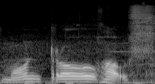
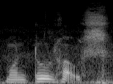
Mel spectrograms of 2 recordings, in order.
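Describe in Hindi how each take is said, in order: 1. नाम 'tro' ध्वनि पर खत्म होता है। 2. नाम 'toor' ध्वनि पर खत्म होता है। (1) "नॉट मॉन्ट्रू" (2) "इट्स मॉन्टूर हाउस"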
